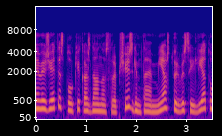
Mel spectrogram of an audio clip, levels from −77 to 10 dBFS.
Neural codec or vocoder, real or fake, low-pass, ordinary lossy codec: none; real; 7.2 kHz; MP3, 96 kbps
